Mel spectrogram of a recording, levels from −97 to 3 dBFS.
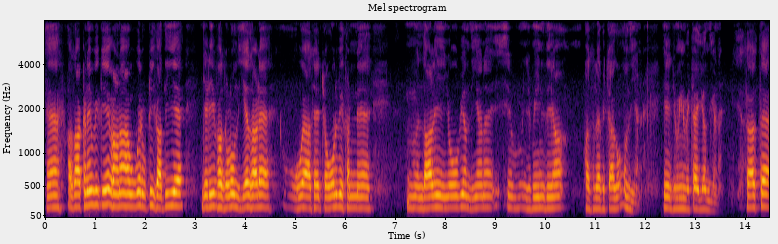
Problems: none marked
